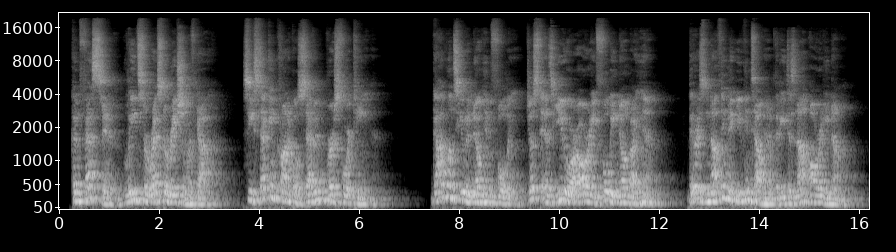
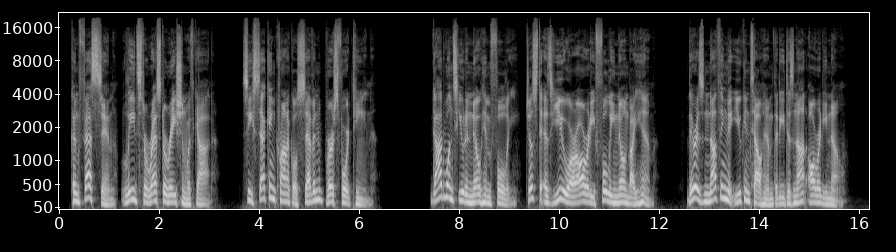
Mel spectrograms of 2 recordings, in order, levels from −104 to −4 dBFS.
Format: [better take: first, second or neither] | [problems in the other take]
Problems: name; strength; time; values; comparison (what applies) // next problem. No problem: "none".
second | off-mic speech; far // room echo; noticeable; dies away in 0.7 s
